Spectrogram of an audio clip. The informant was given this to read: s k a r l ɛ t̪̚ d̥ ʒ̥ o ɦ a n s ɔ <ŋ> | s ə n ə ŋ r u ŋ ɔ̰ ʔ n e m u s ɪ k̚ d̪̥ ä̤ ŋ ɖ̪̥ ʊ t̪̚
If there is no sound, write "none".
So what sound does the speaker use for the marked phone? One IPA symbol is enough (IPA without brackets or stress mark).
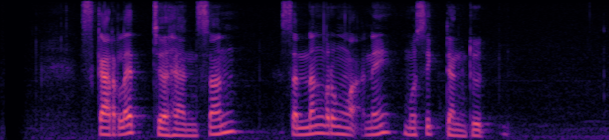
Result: n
